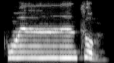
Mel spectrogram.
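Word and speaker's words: كنتم: Kemudian wadhkuru ni'matallahi 'alaikum id kuntum. Itu ikhfa, dibaca samar. Nun mati ketemu sama huruf ta. Itu ikhfa hakiki. Jadi dibacanya samar. Suara nun sukun seakan-akan bentar lagi nyampe ke suara ta. Gitu.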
